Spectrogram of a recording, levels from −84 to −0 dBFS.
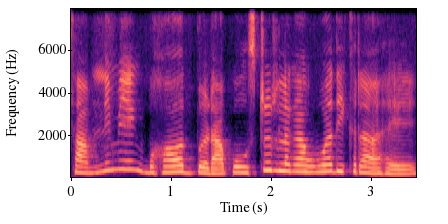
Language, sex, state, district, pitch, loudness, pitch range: Hindi, male, Maharashtra, Gondia, 275 Hz, -15 LUFS, 250-315 Hz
